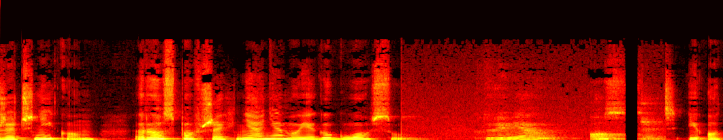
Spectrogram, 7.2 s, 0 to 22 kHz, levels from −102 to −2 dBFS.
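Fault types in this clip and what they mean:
Switch to a distant microphone: The close microphone's feed most likely failed, so the recording fell back to a microphone further from the talker. From 4.01 to 6.66 s the speech turns abruptly roomy and hollow, thinner in the bass and roughly 10 dB quieter, with background room noise rising to only about 25 dB below the speech. Both the change over and the return to the close sound are sudden, with no crossfade.
Digital broadcast dropout: The receiver stopped getting usable data, so it muted the output until valid frames arrived again. Between 6.25 and 6.43 s, inside the distant-microphone stretch, the sound fades to silence within about 3 ms and then comes back. The hole corresponds to roughly 128 ms of missing programme, which fits about three lost frames. Whatever was sent during that gap is simply gone rather than delayed.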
